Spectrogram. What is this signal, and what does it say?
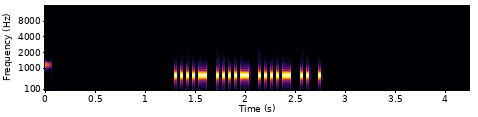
Morse code, heard as a keyed tone, about 40 wpm, 700 Hz. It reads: 444IE
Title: Five Challenging Letter-Number Combinations 40wpm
